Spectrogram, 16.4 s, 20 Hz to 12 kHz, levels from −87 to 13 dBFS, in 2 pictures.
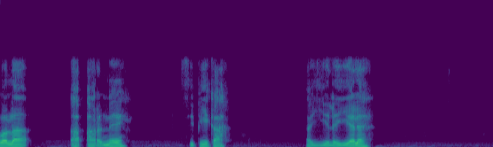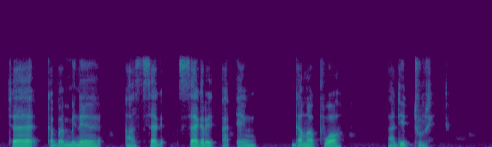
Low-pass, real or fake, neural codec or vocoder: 7.2 kHz; fake; codec, 16 kHz, 4 kbps, FunCodec, trained on LibriTTS, 50 frames a second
